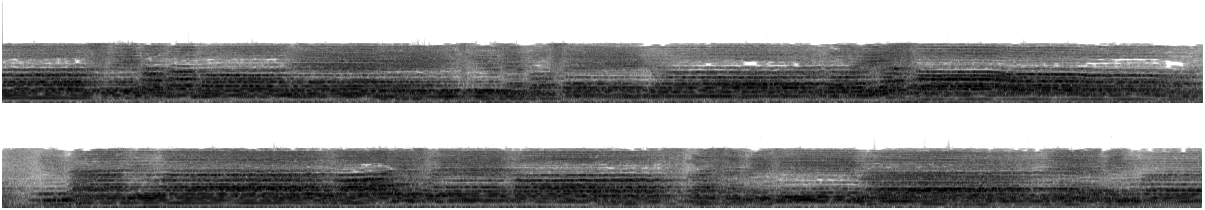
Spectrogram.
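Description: A choir singing a hymn a cappella: several voices in sustained harmony, with a brief break in the singing about fifteen seconds in.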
